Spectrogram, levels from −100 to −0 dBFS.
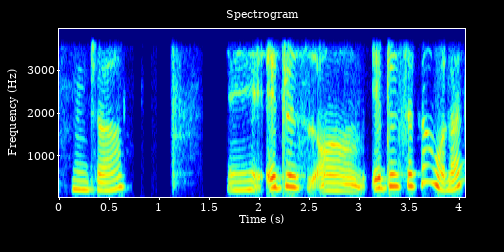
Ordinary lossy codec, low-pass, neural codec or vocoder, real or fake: none; 3.6 kHz; none; real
